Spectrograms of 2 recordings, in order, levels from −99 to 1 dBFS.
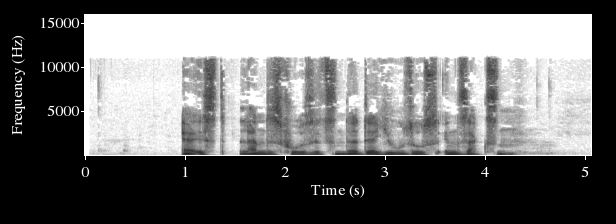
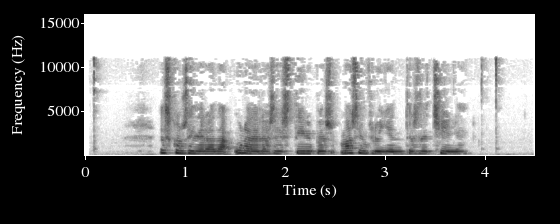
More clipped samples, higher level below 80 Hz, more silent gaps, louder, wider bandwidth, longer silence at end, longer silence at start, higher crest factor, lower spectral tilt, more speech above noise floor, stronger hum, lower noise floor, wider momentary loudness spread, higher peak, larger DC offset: neither; first, -44 dBFS vs -62 dBFS; neither; about the same, -22 LUFS vs -24 LUFS; about the same, 11.5 kHz vs 11.5 kHz; about the same, 0.75 s vs 0.7 s; first, 0.95 s vs 0.1 s; about the same, 20 dB vs 16 dB; about the same, -3.5 dB/octave vs -2.5 dB/octave; first, 53 dB vs 33 dB; neither; first, -75 dBFS vs -56 dBFS; second, 5 LU vs 13 LU; first, -4 dBFS vs -10 dBFS; neither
